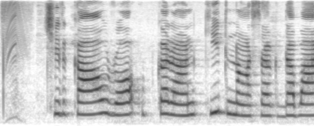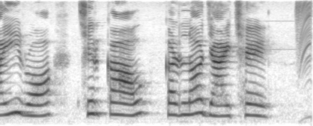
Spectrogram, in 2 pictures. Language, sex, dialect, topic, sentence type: Maithili, female, Angika, agriculture, statement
